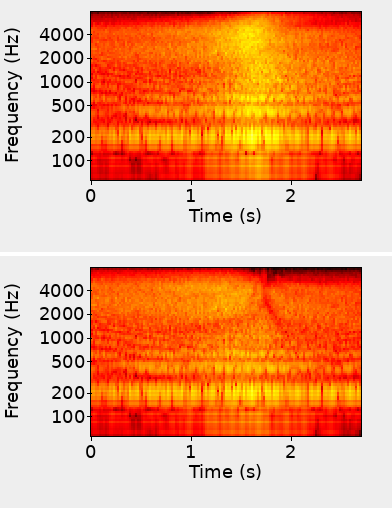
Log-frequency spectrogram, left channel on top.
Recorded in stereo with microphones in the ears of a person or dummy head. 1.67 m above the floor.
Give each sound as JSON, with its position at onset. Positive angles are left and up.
{"t": 0.0, "sound": "a drone", "side_deg": -10}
